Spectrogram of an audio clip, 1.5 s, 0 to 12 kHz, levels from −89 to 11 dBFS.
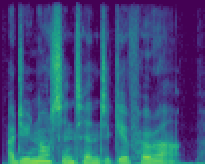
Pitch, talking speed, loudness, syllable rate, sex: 205 Hz, 310 wpm, -15 LUFS, 6.9 syllables/s, female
